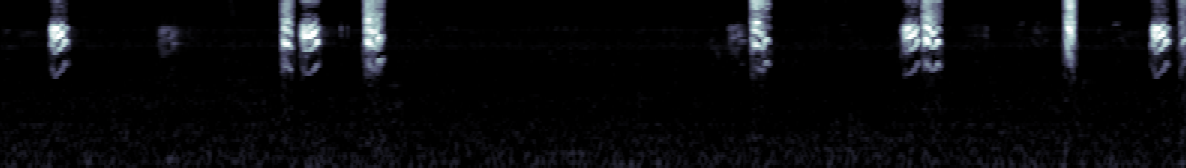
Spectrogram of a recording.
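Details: Call of a female double-collared seedeater, used to excite males into singing: about nine brief, high-pitched chips, some single and some in quick pairs, separated by pauses of up to four seconds over faint background noise.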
